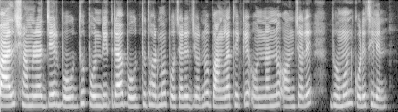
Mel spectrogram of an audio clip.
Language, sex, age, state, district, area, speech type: Bengali, female, 18-30, West Bengal, Uttar Dinajpur, urban, read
